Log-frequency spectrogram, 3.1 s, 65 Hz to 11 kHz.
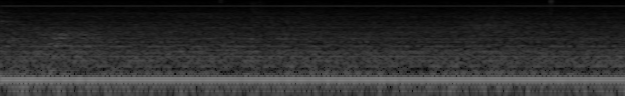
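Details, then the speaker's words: Cremer CF1220 vibratory feeders on an XIAC drive board switched from Cremer PWM mode to sine-wave mode at the same amplitude: faint, steady low hum with no buzz. The vibrators are barely audible under pure sine-wave current. "you can hardly hear the vibrators now because they're driven by a pure sine wave. So even though the amplitude is the same as here, you can't hear the vibrators anymore."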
